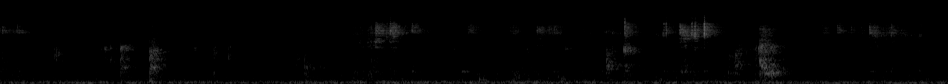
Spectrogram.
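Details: Indoor feeding of four domestic cats, adult sisters with two kittens, chewing kibble: scattered bright crackling crunches build into a dense run of rapid bites midway, then thin out again against soft room noise.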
